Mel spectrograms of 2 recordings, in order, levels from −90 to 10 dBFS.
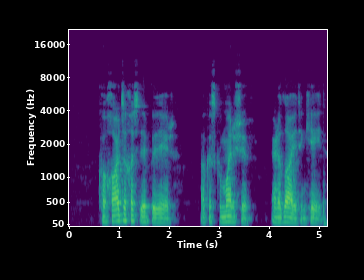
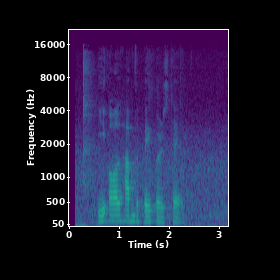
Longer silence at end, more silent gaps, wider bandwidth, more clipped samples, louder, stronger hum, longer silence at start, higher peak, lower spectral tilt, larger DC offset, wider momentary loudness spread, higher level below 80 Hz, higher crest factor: about the same, 0 s vs 0 s; neither; second, 7.6 kHz vs 16 kHz; neither; first, -20 LUFS vs -36 LUFS; neither; first, 0.6 s vs 0.1 s; first, -2 dBFS vs -16 dBFS; about the same, -6.5 dB/octave vs -5.5 dB/octave; neither; second, 11 LU vs 20 LU; first, -54 dBFS vs -64 dBFS; about the same, 20 dB vs 20 dB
